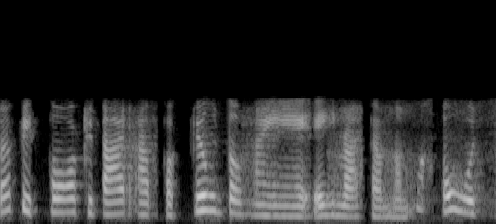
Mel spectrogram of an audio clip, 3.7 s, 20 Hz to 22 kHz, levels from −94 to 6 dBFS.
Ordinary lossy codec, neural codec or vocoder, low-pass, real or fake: AAC, 16 kbps; autoencoder, 22.05 kHz, a latent of 192 numbers a frame, VITS, trained on one speaker; 3.6 kHz; fake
